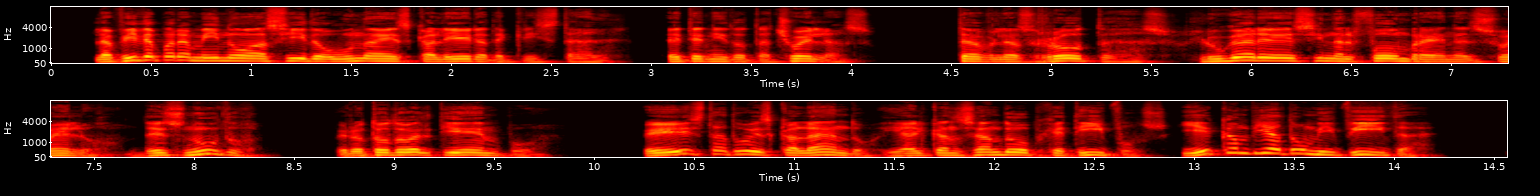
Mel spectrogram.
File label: locutor espanol neutro spanish american voiceover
